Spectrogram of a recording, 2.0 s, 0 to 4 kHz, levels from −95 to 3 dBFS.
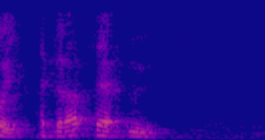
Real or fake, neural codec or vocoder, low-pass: real; none; 3.6 kHz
